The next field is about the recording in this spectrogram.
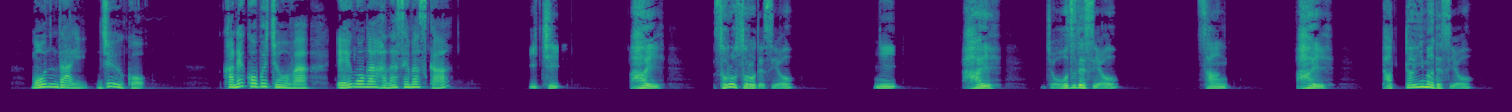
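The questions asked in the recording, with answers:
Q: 金子部長は英語が話せますか?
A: 3: はい、上手ですよ。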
